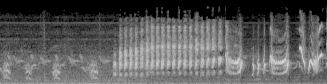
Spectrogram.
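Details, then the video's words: Chinese hwamei singing actively, likened to cucak Papua or cucak mas. After faint notes comes a fast, rattling trill of rapidly repeated pulses, then a few loud, swooping whistled notes. "burung hoa mi seperti cucak Papua atau cucak mas gacor"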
